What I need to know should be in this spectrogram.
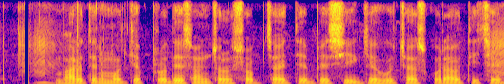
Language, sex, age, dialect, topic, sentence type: Bengali, male, <18, Western, agriculture, statement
